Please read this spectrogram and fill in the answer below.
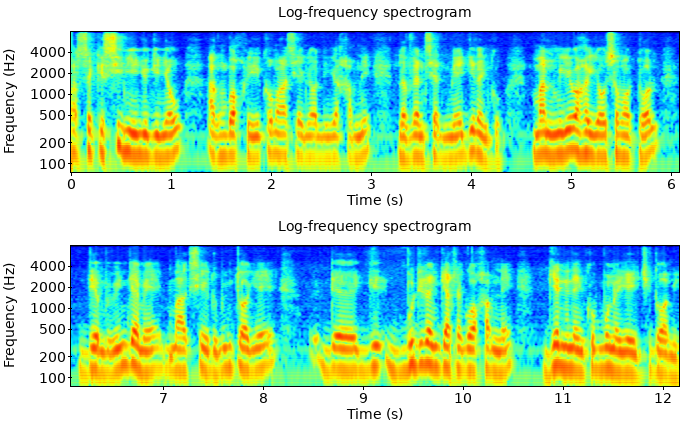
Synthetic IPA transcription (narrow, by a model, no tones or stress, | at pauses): fɐrsɐkːɐsiɲiːɲuɡiɲɐw | ɐk̚mbɔxrijikɔmaːsɛɲɔːdiɲɡɐxɐmnɛ | lɐvɛnsɛt̚mɛɟinɐɲkɔ | mɐnmiwɐxɐjɐwsɐmɐtɔːl | dembəbiɲdɛmɛmaːkseːdubiɲtɔːɡɛ | budinɐɲɡɛtːɐɡɔːxɐmnɛ | ɡenːinɐɲkɔbunɐjɐjcidɔːmji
